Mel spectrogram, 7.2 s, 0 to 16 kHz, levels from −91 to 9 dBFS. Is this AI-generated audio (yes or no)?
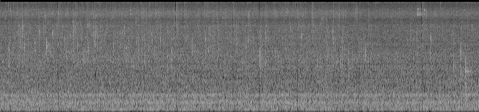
no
